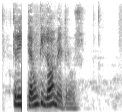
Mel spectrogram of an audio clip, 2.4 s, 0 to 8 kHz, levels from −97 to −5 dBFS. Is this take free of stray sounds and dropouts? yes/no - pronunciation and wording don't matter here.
no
